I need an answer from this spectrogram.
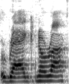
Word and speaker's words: Ragnarok: I want to recommend Thor Ragnarok, which, Ragnarok, that's how you say it.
